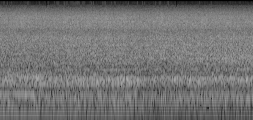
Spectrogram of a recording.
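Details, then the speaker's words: Pool pump after winterization, skimmer valves being opened with air in the lines: harsh, airy churning roar with no clean water-flow sound; pump sucking air and losing prime, then recatching. "It should, it has prime, but there's just so much air now. So it should recatch is the idea. But remember that it keeps administering more and more air."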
